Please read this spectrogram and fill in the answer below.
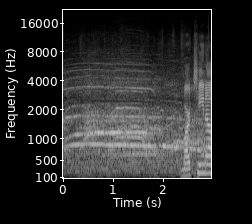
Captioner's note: audience cheers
